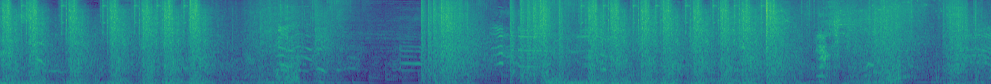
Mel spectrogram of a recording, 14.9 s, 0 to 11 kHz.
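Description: Dense, continuous gunfire in the video game Max Payne 3, loud overlapping shots and bursts filling the scene, with shouting voices mixed in throughout.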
